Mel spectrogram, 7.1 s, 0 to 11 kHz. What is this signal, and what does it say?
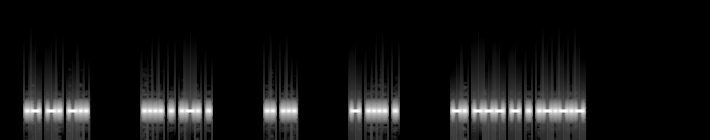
Morse code, heard as a keyed tone, about 45 wpm, 700 Hz. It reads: AND HERE IS THE NOTE.
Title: 3x Word-Spacing - Sentences from Top 500 Words - 45wpm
